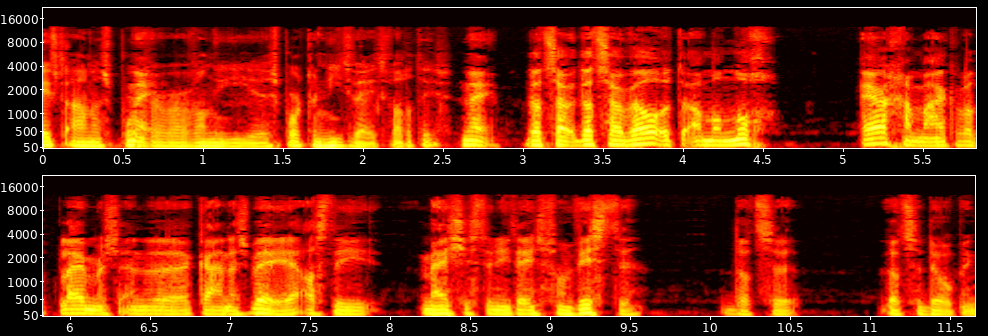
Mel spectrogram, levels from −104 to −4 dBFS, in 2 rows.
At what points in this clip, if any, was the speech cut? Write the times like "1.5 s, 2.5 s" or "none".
5.9 s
